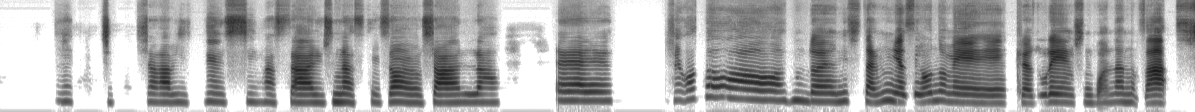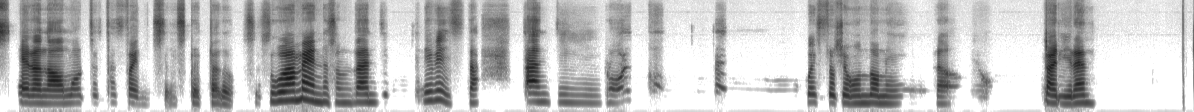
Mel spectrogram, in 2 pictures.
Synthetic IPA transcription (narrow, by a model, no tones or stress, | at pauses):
i | t͡ʃifat͡ʃːalavitːesimasaɾit͡ʃinast̪isasalːa | ɛ | sekond̪oapːunt̪oɛnist̪aɾmiːasekond̪omekɾeat̪uɾet͡ʃiŋkwa̰nt̪anːofaɛːɾanomolt̪ot̪ɾasfensenspet̪ːat̪osisikuɾament̪esont̪ant̪ipunt̪id̪ivist̪a | t̪ant̪ipɾɔkːo | ɛ | kwest̪osekond̪ome | ɾapju | paɾiːɾe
